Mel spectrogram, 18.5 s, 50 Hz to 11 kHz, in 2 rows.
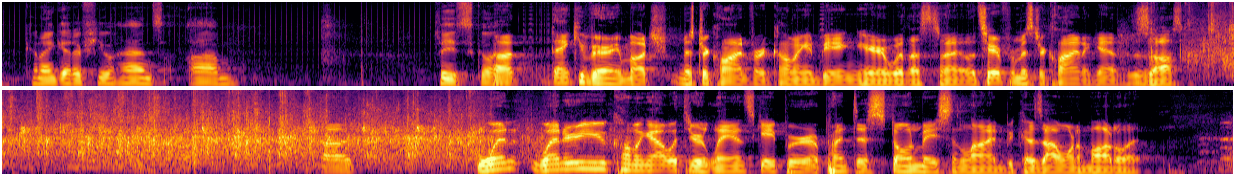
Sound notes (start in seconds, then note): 8.3 applause; 18.3 laughs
